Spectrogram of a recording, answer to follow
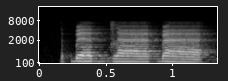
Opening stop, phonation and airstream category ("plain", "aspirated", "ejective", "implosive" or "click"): implosive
